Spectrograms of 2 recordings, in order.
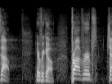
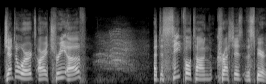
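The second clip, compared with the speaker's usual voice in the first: fill-in-the-blank reading; 5 semitones higher than usual. Shown as a demonstration. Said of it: "here we go, ready?".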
